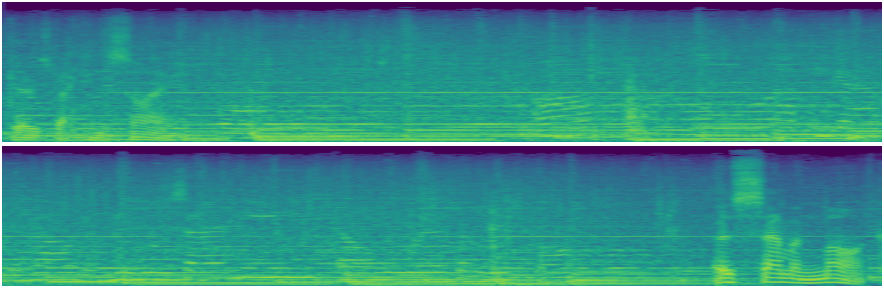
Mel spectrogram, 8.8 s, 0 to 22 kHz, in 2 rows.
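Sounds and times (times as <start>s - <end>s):
speech: 0.0s - 1.7s, 8.0s - 8.7s
heavy rain pouring onto hard surfaces: 0.0s - 8.4s
sustained musical tones: 0.0s - 8.7s.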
